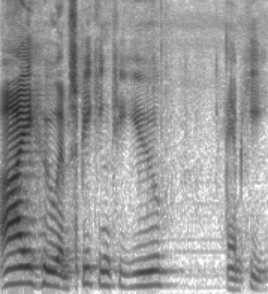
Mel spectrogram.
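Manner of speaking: put-on voice full of compassion. Quoting what Jesus says next to his listeners, retelling with compassion. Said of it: "hear the compassion in Jesus' voice".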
